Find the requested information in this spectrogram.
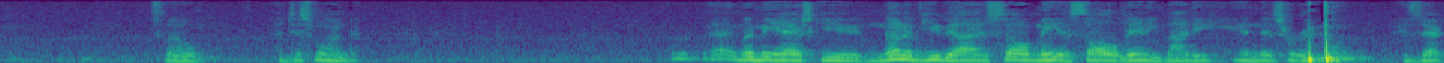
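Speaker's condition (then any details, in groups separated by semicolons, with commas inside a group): Parkinson's disease, stage 3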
